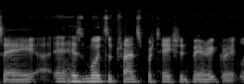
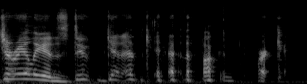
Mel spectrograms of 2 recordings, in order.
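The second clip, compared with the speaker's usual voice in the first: much higher, mock announcer yelling; 8 semitones higher than usual. Speaker recounts a park announcer yelling down the microphone; imitating an announcer yelling. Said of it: "He's yelling down the microphone".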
